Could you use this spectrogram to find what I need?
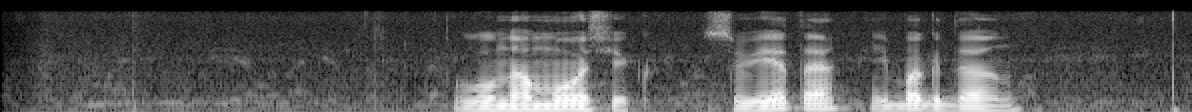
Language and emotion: Russian, neutral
